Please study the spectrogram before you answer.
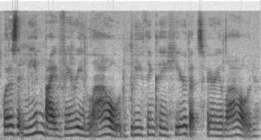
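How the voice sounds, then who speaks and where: A young adult woman, a teacher, reading a picture book aloud to small children with expressive delivery and simple chatty questions. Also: mid-range voice, normal speed, a little hiss or hum. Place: small furnished room at home, indoors.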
